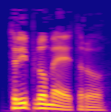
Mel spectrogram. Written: triplometro

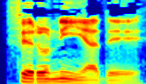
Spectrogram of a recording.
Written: Feroniade

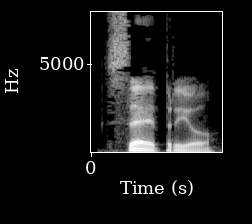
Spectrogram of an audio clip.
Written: Seprio

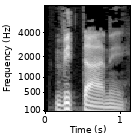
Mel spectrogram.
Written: Vittani

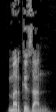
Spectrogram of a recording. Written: marchesana

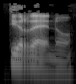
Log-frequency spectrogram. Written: tirreno

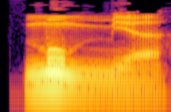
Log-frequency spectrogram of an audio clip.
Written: mummia

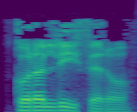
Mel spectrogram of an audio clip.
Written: corallifero

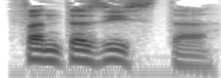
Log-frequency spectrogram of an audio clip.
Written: fantasista

